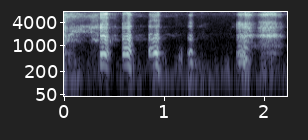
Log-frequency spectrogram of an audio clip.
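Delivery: a high, crying laugh; half laugh, half sob, catching herself; laughing through tears. Real, not acted. Widow recalling telling Cindy she made her cry, laughing through tears. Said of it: "I don't mean to cry".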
